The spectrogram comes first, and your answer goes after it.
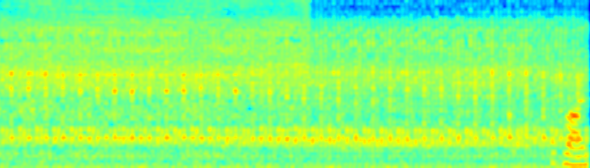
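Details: Honda City on CNG after repair of rough running and stumbling at idle and hesitation: even, steady idle with a fine regular tick, no stumbling or dropouts; runs smoothly.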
